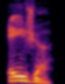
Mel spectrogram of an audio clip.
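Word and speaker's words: A'ja: sky's the limit for Ajay her. Wilson is fun to watch, though. She's a beast. Asia. Whatever. Did you say Ajay? How do you say her name? Asia.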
